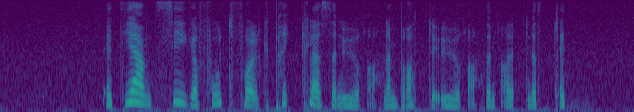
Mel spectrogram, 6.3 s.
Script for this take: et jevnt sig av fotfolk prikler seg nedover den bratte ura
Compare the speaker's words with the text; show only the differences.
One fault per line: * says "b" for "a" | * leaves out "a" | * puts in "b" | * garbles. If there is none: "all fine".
* says "ura" for "nedover"
* garbles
